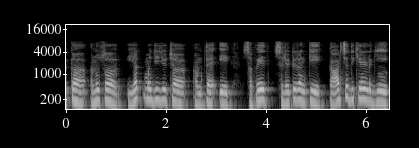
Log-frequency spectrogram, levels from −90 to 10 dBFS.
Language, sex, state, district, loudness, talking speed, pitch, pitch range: Hindi, male, Uttarakhand, Tehri Garhwal, -25 LUFS, 165 wpm, 175 Hz, 165-195 Hz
